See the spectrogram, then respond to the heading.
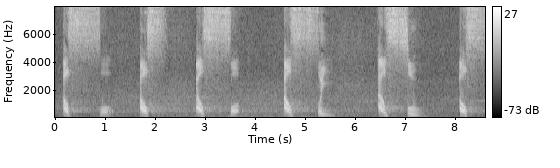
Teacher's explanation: Untuk memudahkan pengucapan huruf sa, Perhatikan sifat as-safir yang dimiliki oleh huruf sha, yaitu suara tambahan yang terdengar menyerupai dengan suara angsa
